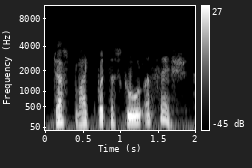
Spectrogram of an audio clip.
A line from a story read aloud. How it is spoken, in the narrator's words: Kilgall said quietly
